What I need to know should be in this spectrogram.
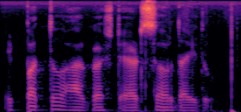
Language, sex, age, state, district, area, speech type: Kannada, male, 18-30, Karnataka, Chikkamagaluru, rural, spontaneous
